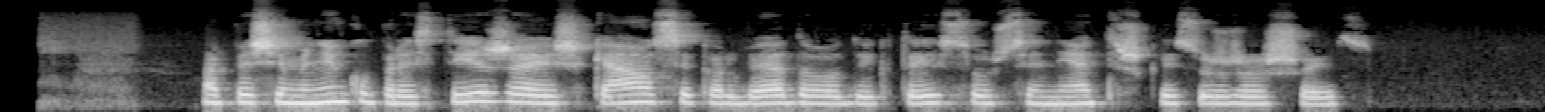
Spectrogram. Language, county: Lithuanian, Vilnius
